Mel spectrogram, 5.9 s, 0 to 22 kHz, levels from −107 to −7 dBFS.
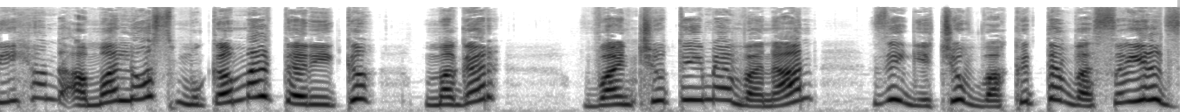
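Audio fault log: No faults found in the speech clip; nothing to log.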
